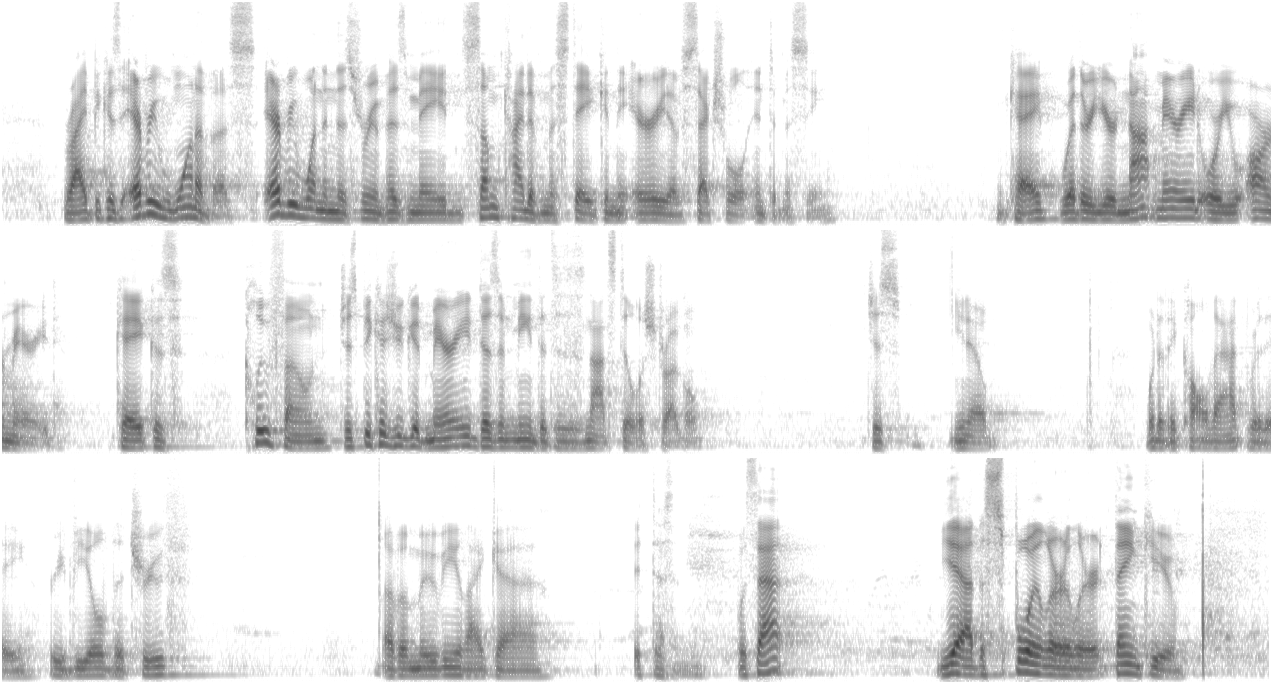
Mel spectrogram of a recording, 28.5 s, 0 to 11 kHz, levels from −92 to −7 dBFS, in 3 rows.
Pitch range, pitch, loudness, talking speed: 100-120 Hz, 105 Hz, -42 LUFS, 160 wpm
